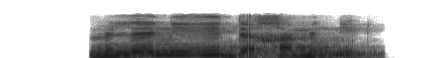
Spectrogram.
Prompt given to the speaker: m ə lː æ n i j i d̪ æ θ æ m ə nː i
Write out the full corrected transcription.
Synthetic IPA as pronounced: m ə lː æ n i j i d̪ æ χ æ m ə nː i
